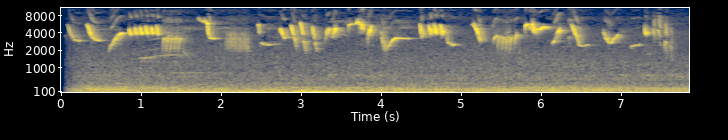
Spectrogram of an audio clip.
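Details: Canary song used as a tutor recording for training birds: rapid high whistled notes and sweeping chirps, with quick trills and buzzy rolls packed close together, over a low steady background hum.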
